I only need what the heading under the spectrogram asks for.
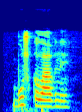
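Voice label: "бушколавны", Komi-Zyrian, female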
